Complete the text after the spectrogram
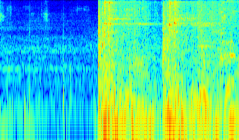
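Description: Heavy blows strike with loud impacts.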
